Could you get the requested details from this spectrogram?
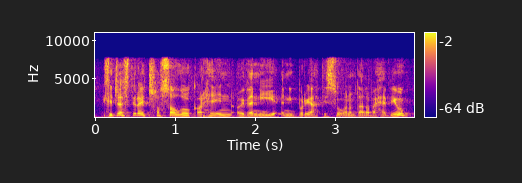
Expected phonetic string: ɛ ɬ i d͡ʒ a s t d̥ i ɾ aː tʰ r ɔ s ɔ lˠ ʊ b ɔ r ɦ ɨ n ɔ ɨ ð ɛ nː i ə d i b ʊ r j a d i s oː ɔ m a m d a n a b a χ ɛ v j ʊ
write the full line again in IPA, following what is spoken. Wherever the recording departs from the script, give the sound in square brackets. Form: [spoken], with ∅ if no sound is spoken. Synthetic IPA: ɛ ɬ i d͡ʒ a s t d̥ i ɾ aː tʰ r ɔ s ɔ lˠ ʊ [ɡ] ɔ r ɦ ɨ n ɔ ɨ ð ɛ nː i ə [n] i b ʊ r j a d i s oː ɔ [n] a m d a n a b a [h] ɛ v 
